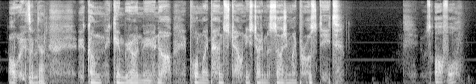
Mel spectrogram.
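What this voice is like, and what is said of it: Deep disguised monster voice. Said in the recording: “he has a monster voice”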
